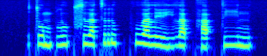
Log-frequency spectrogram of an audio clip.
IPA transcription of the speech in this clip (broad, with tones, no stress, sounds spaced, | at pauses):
t o˨˩ m p l u˦˥ ʔ s ɯ˧ a̯ t r u˦˥ k̚ pʰ u˧ a̯ l eː˩˦ j l a˨˩ t̚ h a˨˩ ʔ t i˧ n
